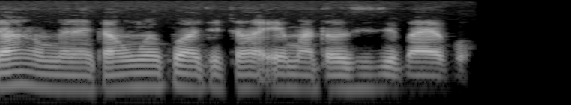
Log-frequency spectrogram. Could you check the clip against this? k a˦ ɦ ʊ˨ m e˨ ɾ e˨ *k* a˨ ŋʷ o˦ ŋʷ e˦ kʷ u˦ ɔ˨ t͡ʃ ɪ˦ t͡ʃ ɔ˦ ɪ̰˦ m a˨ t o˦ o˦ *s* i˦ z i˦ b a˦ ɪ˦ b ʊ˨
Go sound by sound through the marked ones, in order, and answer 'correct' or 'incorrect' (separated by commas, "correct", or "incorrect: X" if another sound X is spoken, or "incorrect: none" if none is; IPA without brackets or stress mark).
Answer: correct, incorrect: z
